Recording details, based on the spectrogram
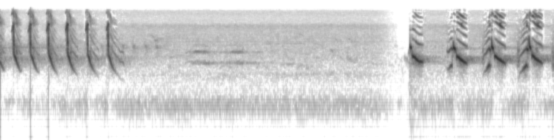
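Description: A male northern cardinal sings a quick run of six steep, down-slurred whistles, then after a pause, four fuller slurred notes ending lower, with faint background hum.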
